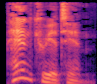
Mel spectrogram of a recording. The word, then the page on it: pancreatin: British English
